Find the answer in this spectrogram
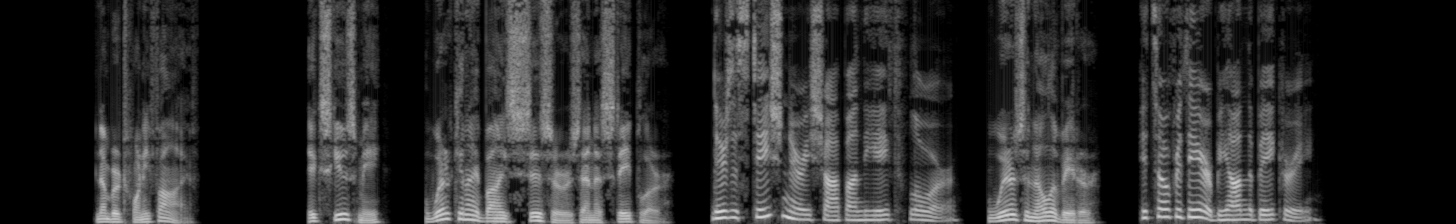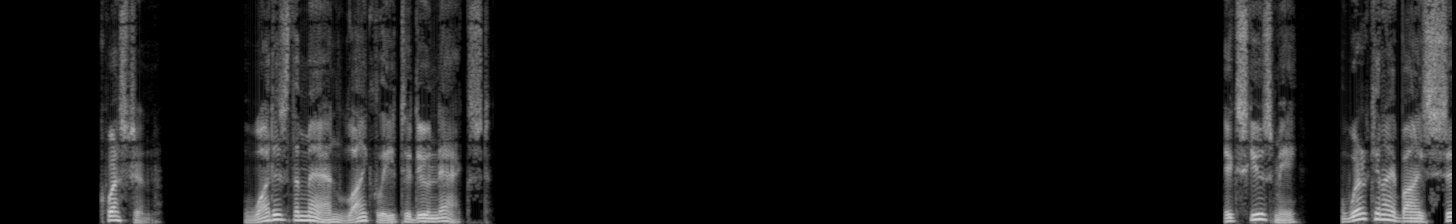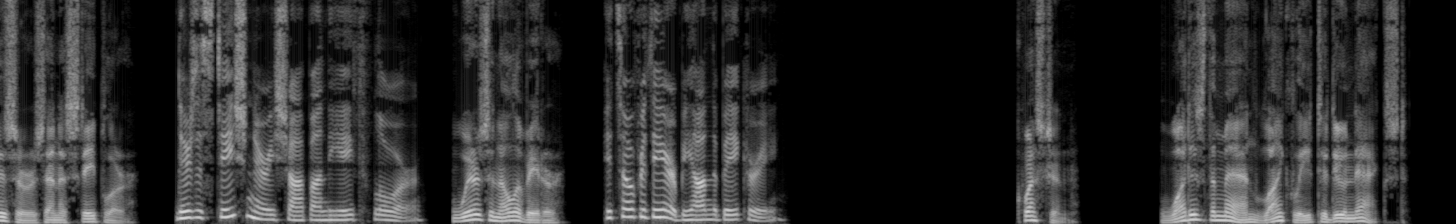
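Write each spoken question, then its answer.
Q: What is the man likely to do next?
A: Take the elevator to the stationery shop on the 8th floor.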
